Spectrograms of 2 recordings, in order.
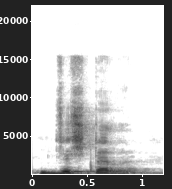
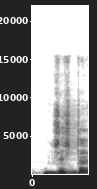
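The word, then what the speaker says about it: xyster: टीई आर एक्सवाई एस टीई आर इसको पढ़ेंगे जिस्टर जिस्टर मीस होता है खुरचन ठीक है इसी तरह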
